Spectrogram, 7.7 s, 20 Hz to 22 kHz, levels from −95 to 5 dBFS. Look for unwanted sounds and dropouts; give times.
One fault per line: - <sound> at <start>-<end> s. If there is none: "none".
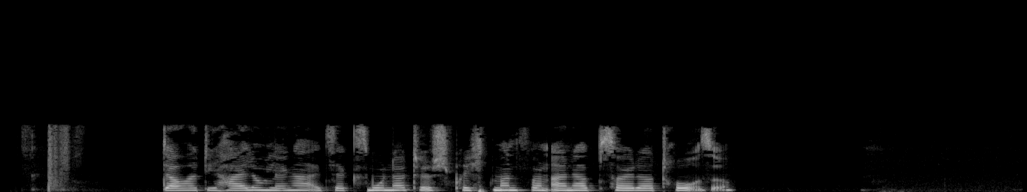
none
